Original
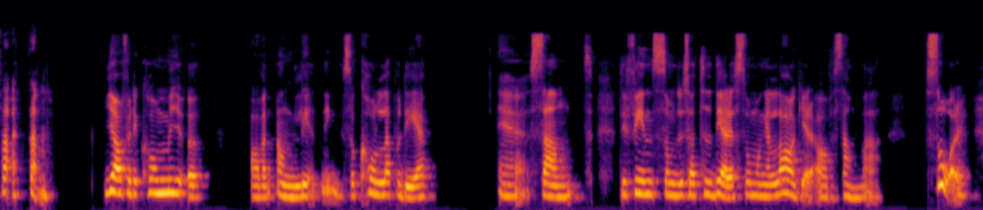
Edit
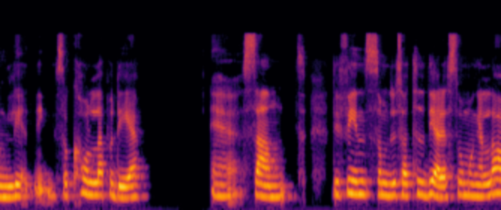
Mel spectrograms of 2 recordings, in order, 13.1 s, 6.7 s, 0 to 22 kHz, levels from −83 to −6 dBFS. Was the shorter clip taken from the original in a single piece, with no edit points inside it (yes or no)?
yes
